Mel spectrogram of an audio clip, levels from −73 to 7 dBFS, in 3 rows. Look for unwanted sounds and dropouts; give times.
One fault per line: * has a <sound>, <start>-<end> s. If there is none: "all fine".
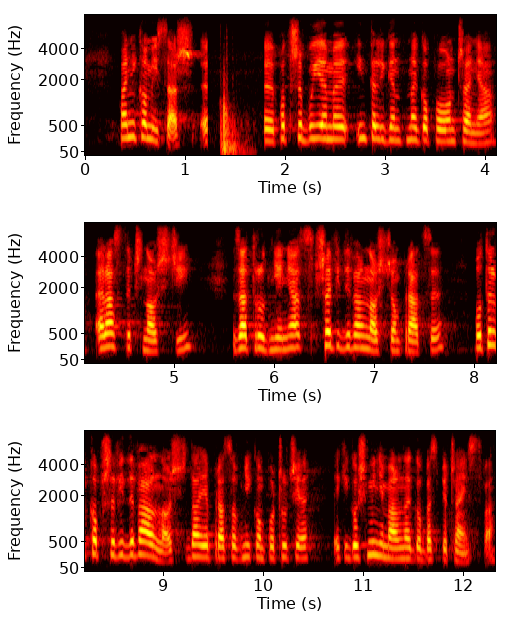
* has a thud, 1.3-1.7 s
